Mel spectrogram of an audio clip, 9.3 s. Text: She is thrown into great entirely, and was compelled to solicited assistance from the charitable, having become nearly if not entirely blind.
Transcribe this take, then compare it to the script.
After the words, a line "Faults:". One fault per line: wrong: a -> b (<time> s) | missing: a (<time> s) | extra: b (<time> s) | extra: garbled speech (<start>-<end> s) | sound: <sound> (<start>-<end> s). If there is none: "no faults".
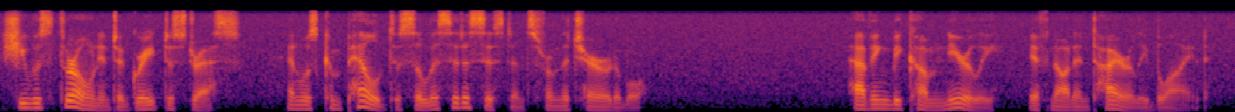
She was thrown into great distress, and was compelled to solicit assistance from the charitable, having become nearly if not entirely blind.
Faults:
wrong: is -> was (0.2 s)
wrong: entirely -> distress (1.2 s)
wrong: solicited -> solicit (3.0 s)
